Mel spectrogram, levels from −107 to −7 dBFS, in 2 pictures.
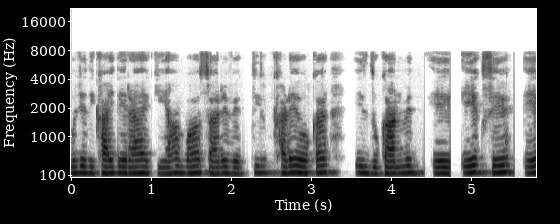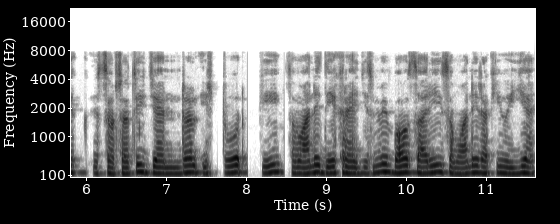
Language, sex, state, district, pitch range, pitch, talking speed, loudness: Hindi, male, Bihar, Begusarai, 145-160 Hz, 155 Hz, 170 wpm, -19 LUFS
